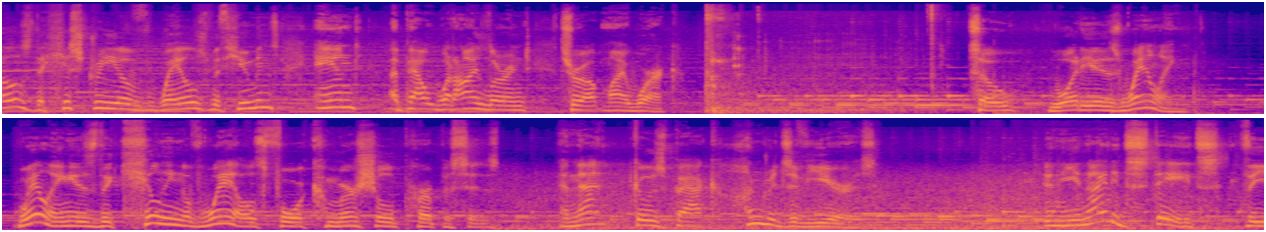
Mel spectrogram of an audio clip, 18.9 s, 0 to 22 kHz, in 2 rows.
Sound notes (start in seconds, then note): 5.2 door creaking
